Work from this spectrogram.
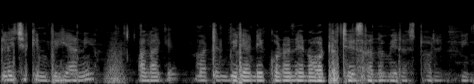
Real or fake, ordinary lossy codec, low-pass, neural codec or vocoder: fake; none; 7.2 kHz; vocoder, 24 kHz, 100 mel bands, Vocos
